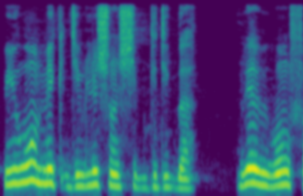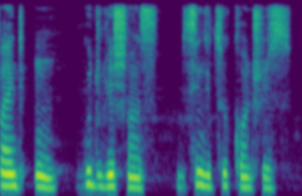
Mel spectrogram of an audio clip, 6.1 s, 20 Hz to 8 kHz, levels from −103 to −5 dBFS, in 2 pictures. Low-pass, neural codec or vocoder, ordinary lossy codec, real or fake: 7.2 kHz; vocoder, 22.05 kHz, 80 mel bands, Vocos; none; fake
